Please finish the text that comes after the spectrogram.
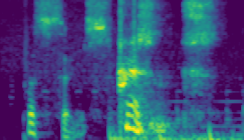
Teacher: this is a very interesting noun where the accent falls the first syllable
